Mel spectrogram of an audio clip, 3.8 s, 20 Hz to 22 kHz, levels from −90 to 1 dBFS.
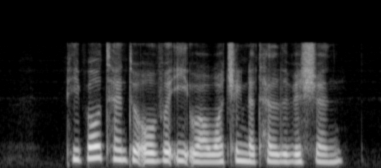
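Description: No technical faults are audible.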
